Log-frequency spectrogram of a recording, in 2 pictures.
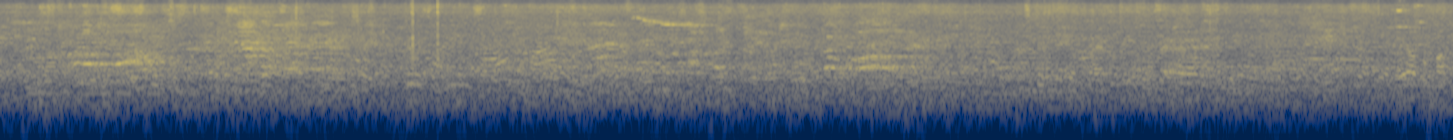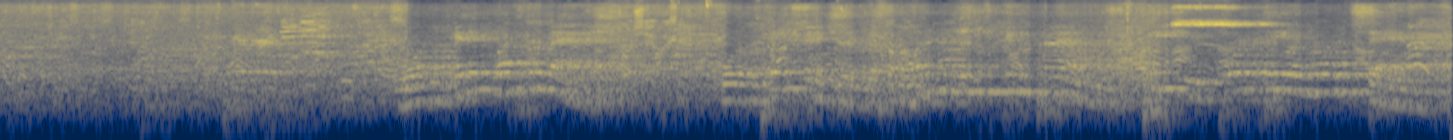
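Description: A crowd of spectators murmurs and shouts in a large echoing gym.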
